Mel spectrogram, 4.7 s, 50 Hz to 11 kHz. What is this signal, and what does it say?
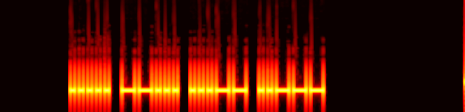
Morse code, heard as a keyed tone, about 28 wpm, 700 Hz. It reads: 5732
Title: Numbers - 4-Digit 28wpm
